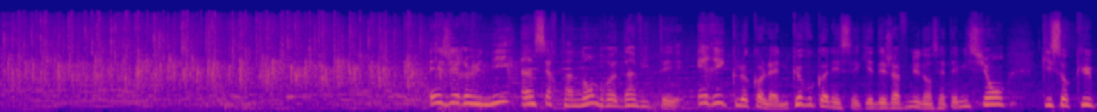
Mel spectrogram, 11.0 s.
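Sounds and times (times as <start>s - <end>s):
live audience applauding at a public radio show in Bordeaux: 0.0s - 6.2s
speech: 4.3s - 10.9s.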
